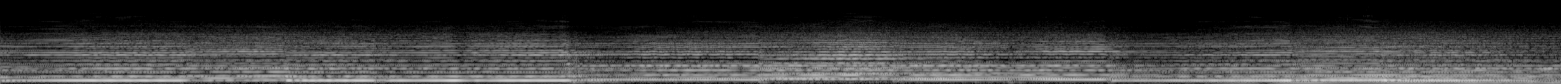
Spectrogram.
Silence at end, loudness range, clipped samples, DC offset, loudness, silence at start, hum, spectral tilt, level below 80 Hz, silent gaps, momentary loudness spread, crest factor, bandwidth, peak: 0 s; 3 LU; under 0.1%; under 0.1%; -20 LUFS; 0 s; none; -8 dB/octave; -44 dBFS; none; 8 LU; 14 dB; 6.6 kHz; -6 dBFS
